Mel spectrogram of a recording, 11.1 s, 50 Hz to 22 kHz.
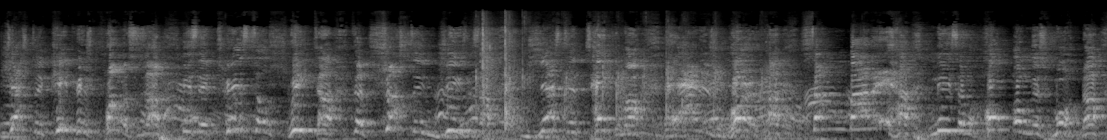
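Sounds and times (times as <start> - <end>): people shouting and exclaiming: 4.1 - 9.3
hand clapping: 4.6 - 7.9.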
